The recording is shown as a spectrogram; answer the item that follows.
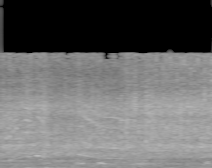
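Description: Police SUV engine running at low speed, a steady low rumble, with the voices of a crowd of men talking around it.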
